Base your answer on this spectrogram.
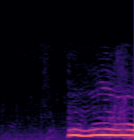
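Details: German Shepherd Bella fussing about leaving: a sudden, sustained high whine, steady with a slight wobble, after a quiet pause, while a person coaxes her to come.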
